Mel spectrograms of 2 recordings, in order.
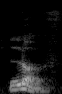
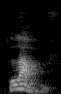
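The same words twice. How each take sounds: First: It has a Yorkshire 'oo'-like vowel. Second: It has a standard British 'uh' vowel. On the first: "to Yorkshire" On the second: "from R P"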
